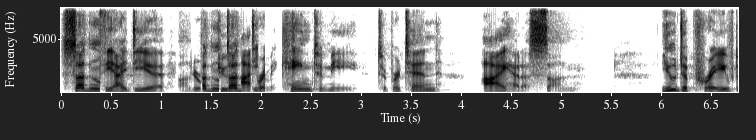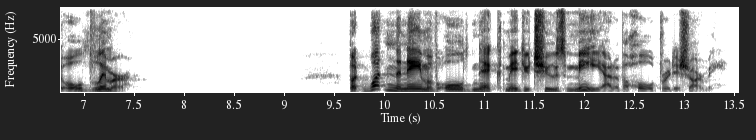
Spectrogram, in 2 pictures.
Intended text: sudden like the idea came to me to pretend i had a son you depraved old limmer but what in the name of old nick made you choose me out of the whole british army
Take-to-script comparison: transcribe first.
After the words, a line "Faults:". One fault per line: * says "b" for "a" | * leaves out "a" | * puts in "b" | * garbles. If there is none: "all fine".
sudden the idea [garbled] came to me to pretend i had a son you depraved old limmer but what in the name of old nick made you choose me out of the whole british army
Faults:
* leaves out "like"
* garbles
